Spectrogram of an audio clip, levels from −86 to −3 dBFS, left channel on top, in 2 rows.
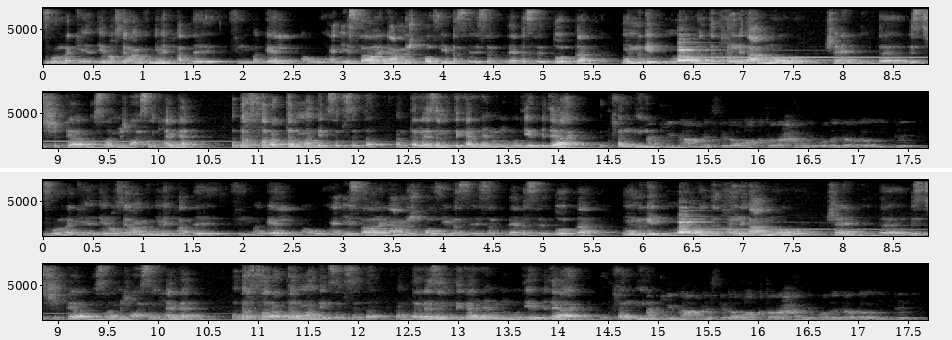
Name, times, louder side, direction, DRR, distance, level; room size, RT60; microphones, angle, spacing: voice 1, 0.0-5.5 5.8-10.3 10.7-14.9, left 3 dB, 90° left, 1 dB, 0.4 m, -26 dB
sound 1, 6.4-13.1, left 3 dB, 70° left, 0.8 m, -31 dB
voice 2, 14.9-17.5, equal, 10° right, -3 dB, 0.6 m, -36 dB
2.2 x 2.0 x 3.1 m, 0.68 s
head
